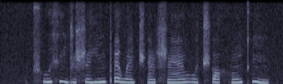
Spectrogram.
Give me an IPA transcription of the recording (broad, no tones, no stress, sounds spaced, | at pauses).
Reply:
ʈ͡ʂʰ u xʲ õ ɡʲ ɒ ʂ e j ĩ pʼ æ w æ̃ t͡ʃʼ æ̃ ʂ æ̃ v o t͡ʃʼ ɒ h õ kʼ ĩ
